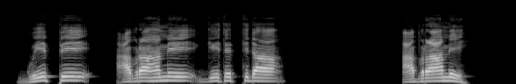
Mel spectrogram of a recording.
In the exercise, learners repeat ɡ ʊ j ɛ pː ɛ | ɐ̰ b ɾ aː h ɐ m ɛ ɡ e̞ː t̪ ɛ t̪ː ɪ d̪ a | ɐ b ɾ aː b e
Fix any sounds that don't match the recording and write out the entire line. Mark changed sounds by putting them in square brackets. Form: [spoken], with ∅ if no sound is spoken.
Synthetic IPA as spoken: ɡ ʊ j ɛ pː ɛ | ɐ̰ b ɾ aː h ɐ m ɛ ɡ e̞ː t̪ ɛ t̪ː ɪ d̪ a | ɐ b ɾ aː [m] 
